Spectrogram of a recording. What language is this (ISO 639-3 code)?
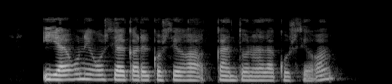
cat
